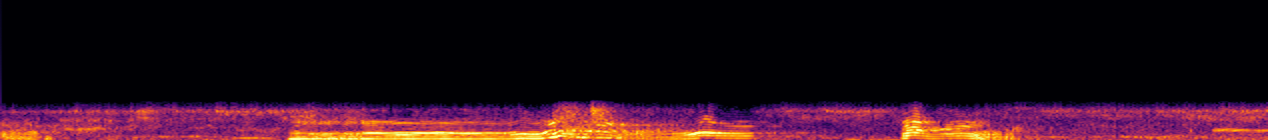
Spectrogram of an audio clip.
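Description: A German Shepherd makes drawn-out, whining vocal noises that bend upward and then slide down.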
